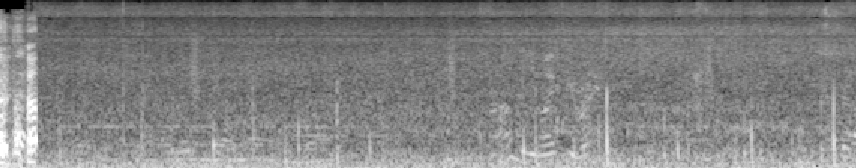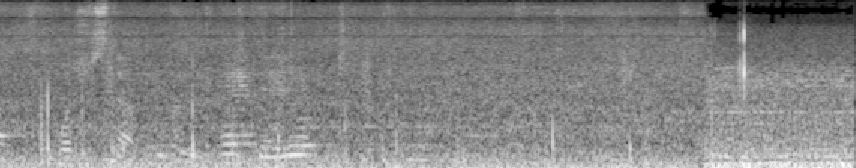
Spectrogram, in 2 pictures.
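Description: Footsteps scuff along a pavement.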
